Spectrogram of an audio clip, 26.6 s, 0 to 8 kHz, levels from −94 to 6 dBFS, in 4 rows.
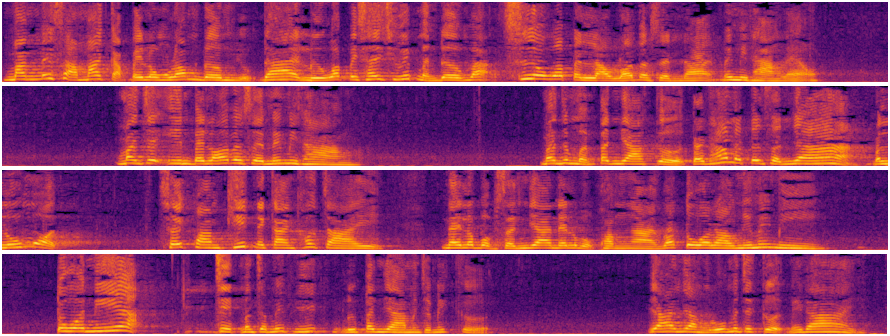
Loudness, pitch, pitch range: -12 LUFS, 270 Hz, 245-295 Hz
